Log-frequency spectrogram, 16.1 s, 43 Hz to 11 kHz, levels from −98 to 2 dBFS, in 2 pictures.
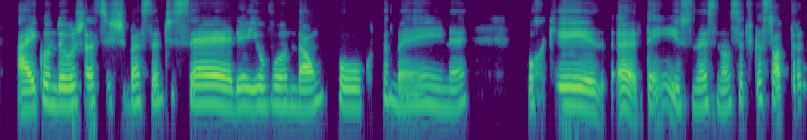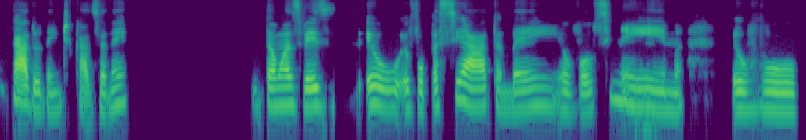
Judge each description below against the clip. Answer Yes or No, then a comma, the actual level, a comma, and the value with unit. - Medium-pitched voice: Yes, medium, 170 Hz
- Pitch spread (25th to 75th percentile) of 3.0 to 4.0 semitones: No, narrow, 2.5 semitones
